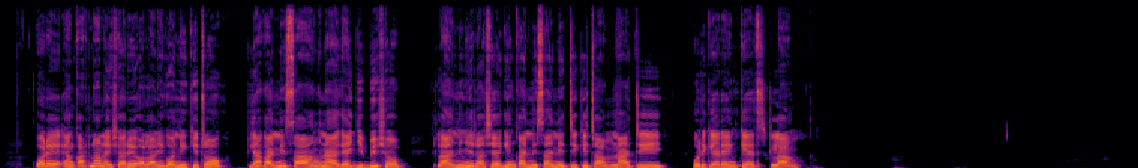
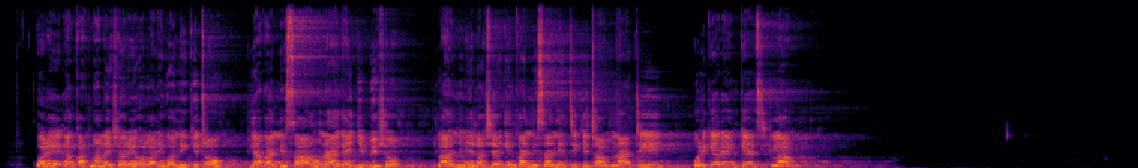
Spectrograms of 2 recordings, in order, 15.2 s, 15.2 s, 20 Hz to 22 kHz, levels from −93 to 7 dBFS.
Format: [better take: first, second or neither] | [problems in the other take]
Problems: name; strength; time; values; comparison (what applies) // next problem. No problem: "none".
first | room echo; dies away in 2 s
